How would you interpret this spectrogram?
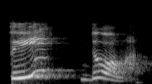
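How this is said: The stress falls on the word ты.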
